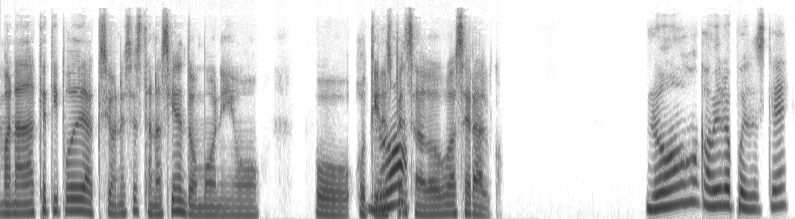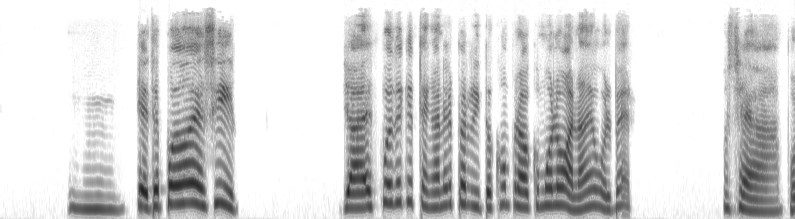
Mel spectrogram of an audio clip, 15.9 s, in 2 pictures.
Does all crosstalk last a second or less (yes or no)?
yes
